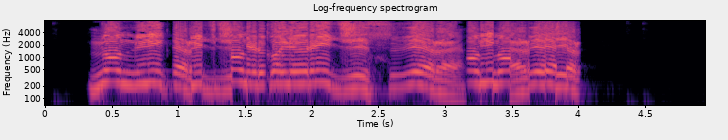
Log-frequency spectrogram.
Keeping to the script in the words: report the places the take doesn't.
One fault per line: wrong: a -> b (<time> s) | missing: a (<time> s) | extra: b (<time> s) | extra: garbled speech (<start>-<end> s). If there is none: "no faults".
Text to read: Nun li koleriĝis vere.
extra: garbled speech (0.9-1.7 s)
extra: garbled speech (3.2-4.0 s)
